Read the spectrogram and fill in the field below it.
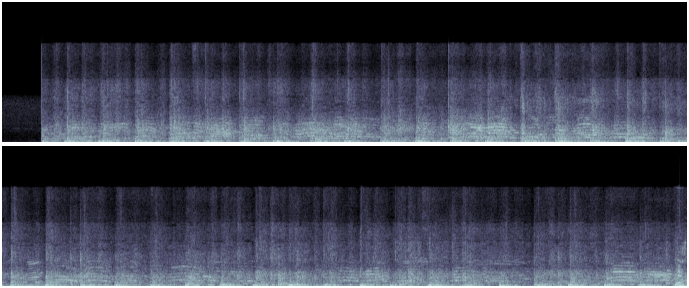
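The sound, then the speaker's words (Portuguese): A large crowd at the start of a protest march in central Porto Alegre, Brazil, moving up Avenida Borges de Medeiros, roars and shouts together, dense and loud throughout, with rhythmic chanting pulses and thumping beats running under the steady wall of voices. “essa foi a largada, gente. A largada da caminhada.”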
